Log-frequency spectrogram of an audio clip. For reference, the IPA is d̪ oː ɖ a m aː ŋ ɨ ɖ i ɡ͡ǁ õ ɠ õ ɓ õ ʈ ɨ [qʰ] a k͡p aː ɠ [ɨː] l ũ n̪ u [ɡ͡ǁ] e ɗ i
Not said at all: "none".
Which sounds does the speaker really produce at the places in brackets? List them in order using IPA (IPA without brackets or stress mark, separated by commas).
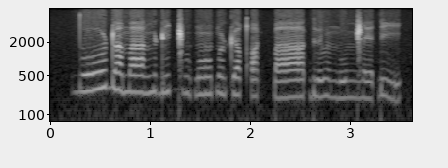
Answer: qʼ, ɨ, ŋ͡ǁ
